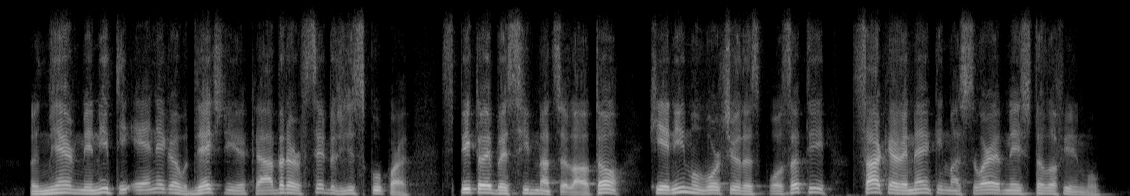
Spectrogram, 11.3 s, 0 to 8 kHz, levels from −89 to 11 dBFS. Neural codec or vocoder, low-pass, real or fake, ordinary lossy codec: codec, 16 kHz, 0.5 kbps, X-Codec, HuBERT features, trained on balanced general audio; 7.2 kHz; fake; Opus, 24 kbps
